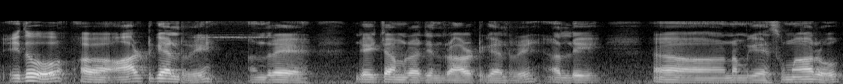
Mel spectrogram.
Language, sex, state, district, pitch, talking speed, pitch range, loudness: Kannada, male, Karnataka, Mysore, 105 Hz, 85 wpm, 100-115 Hz, -18 LUFS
